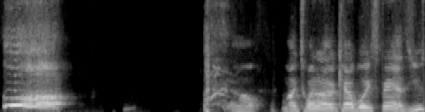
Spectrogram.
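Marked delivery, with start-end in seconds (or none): 0.1-0.6 high loud hurt ugh; pained groan. Acted. Host playing a wounded Cowboys fan, loud pained ugh.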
